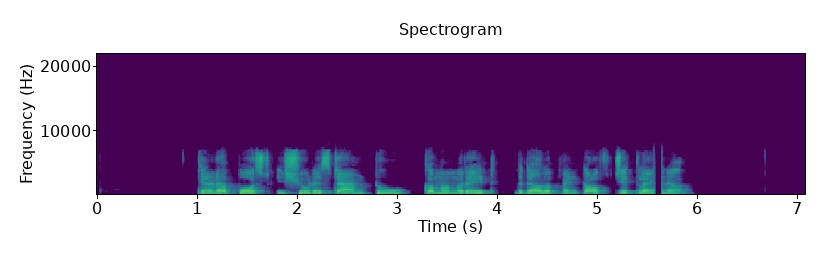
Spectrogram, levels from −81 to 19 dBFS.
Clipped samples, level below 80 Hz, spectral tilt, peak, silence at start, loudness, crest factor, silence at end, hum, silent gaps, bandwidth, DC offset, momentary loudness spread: under 0.1%; -62 dBFS; -4.5 dB/octave; -2 dBFS; 1 s; -17 LUFS; 16 dB; 1.2 s; none; 3.16-3.26 s, 4.04-4.17 s; 7.4 kHz; under 0.1%; 8 LU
